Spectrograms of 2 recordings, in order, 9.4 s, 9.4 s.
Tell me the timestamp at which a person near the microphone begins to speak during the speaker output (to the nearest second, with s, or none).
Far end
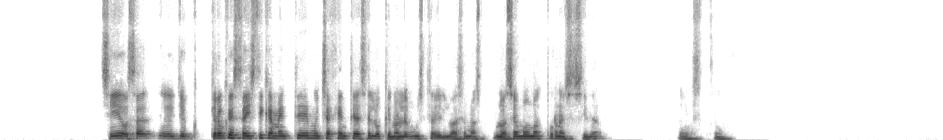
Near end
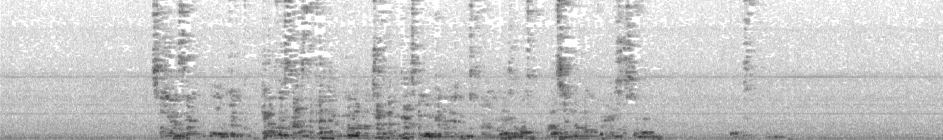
none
